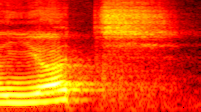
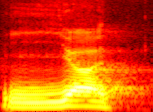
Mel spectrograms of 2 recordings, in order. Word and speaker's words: yacht: Et on dit un yacht. Presque. Attention à la partie finale. On dit un yacht.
